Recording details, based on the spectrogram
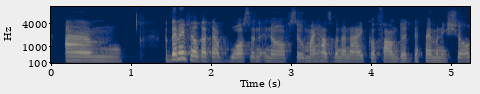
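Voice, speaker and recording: A woman with a Spanish accent talks at a moderate pace, her medium pitch carrying a bright, sharp tone and fairly even intonation. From Spain. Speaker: keynote speaker, author and entrepreneur. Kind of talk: keynote talk. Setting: stage with live audience, also streamed.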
